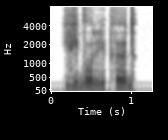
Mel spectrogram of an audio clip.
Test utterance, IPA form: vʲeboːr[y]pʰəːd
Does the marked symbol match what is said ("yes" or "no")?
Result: yes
